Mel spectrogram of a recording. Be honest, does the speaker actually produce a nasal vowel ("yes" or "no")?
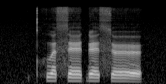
no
